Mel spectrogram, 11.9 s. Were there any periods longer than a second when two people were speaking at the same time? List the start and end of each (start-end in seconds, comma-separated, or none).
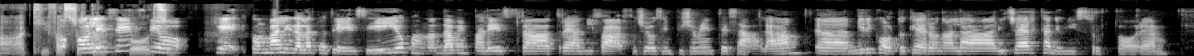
0.6-1.8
